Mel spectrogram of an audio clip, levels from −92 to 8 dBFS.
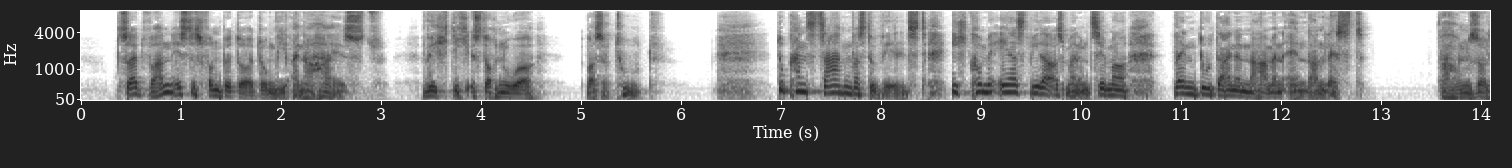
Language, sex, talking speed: German, male, 160 wpm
